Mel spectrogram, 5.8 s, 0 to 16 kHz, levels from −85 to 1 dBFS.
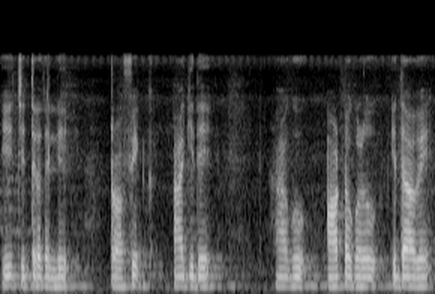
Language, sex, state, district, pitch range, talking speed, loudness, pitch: Kannada, male, Karnataka, Bidar, 110-115 Hz, 80 wpm, -22 LUFS, 115 Hz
